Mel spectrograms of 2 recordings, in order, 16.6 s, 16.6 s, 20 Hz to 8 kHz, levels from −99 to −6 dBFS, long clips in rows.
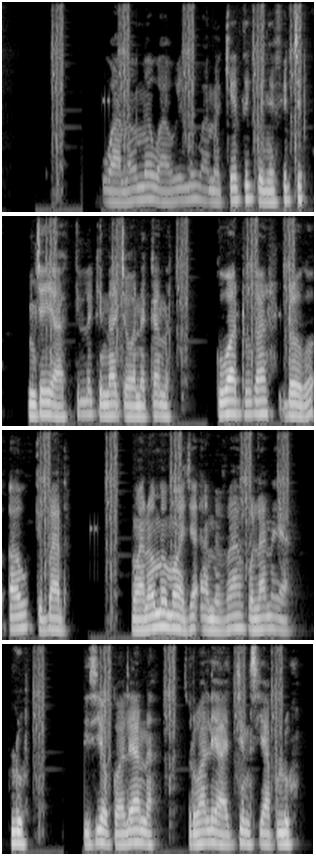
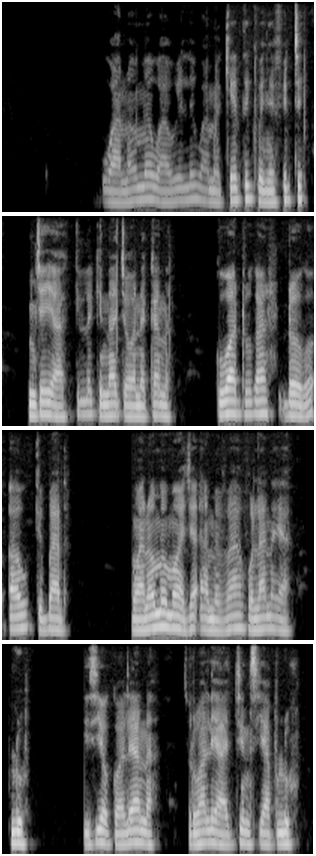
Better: second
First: noise reduction (classical method log-MMSE)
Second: none

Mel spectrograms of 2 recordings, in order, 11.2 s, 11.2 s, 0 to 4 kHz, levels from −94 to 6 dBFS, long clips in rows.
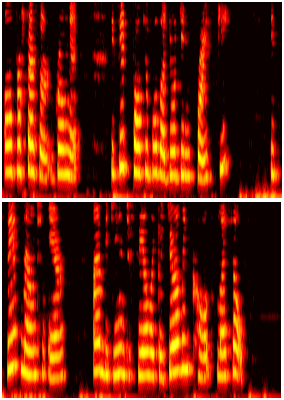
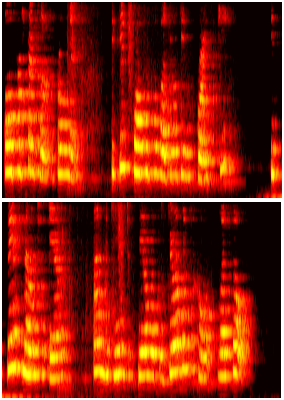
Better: first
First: none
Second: noise reduction (neural mask model DeepFilterNet 3)

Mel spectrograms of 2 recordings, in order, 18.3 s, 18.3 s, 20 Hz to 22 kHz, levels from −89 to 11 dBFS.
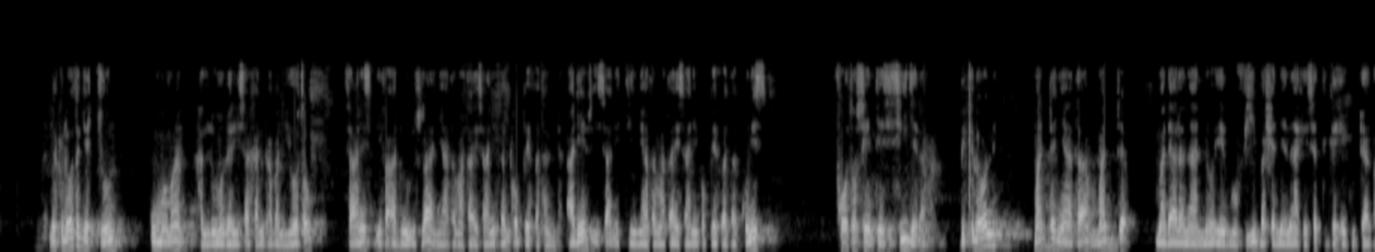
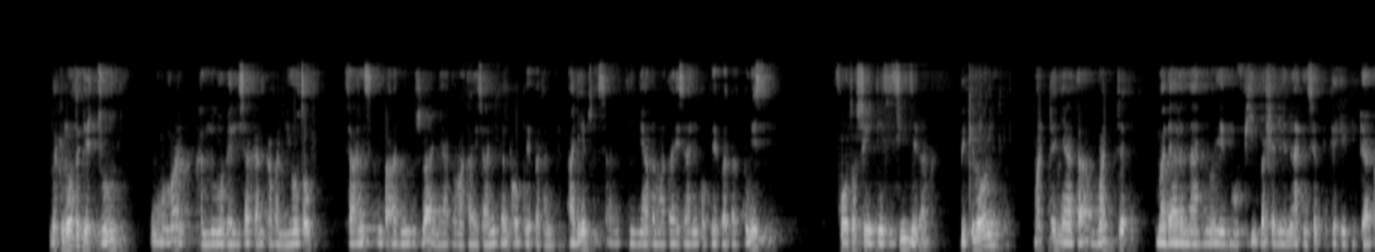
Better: first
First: none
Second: noise reduction (neural mask model DeepFilterNet 3)

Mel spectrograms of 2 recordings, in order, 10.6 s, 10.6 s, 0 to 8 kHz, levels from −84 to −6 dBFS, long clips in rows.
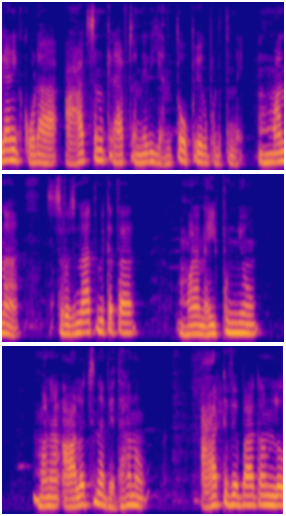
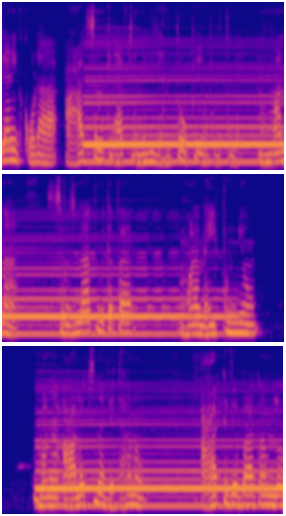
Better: first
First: none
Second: background sound (Wind instrument, woodwind instrument); 2 dB above the speech

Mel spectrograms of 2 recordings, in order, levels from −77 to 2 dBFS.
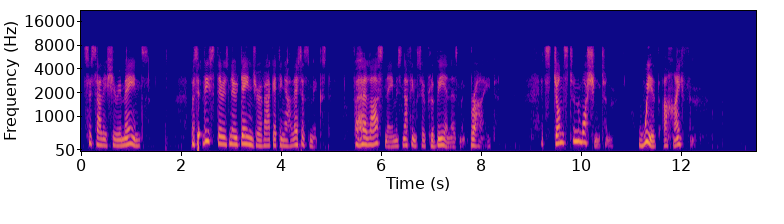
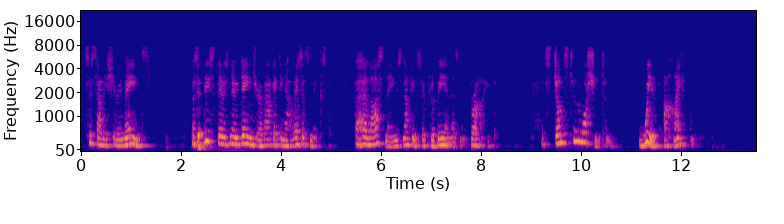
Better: first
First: none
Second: room echo; dies away in 0.5 s

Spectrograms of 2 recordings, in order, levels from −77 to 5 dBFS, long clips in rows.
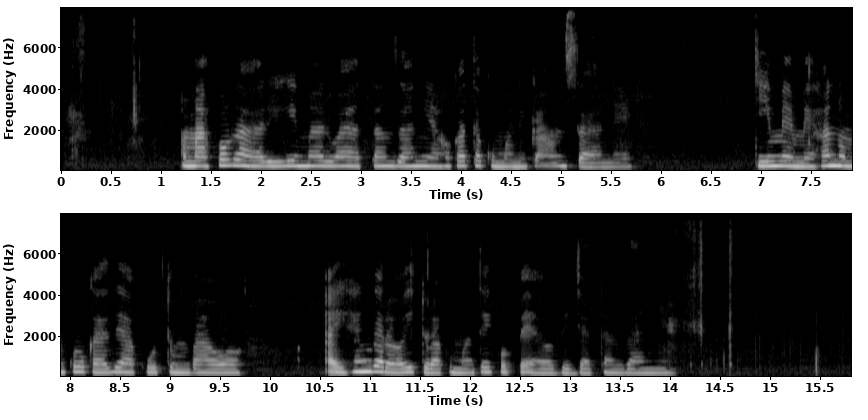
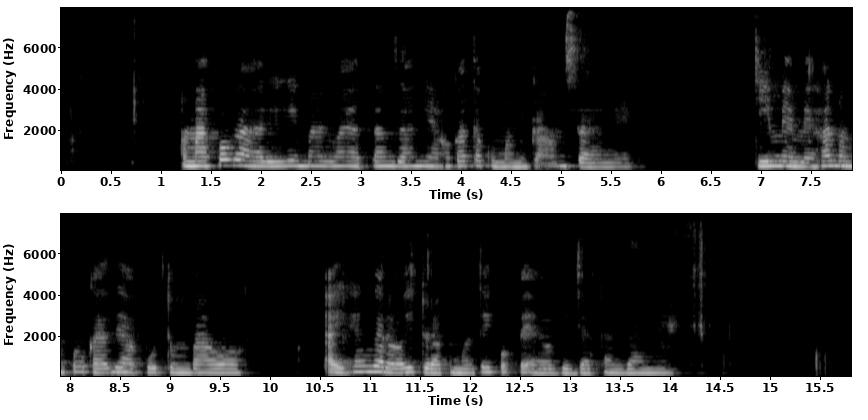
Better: first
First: none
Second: noise reduction (neural mask model DeepFilterNet 3)

